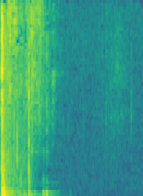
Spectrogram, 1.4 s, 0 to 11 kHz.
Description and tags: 0015 Bag Punch
Recordings of the Alexander Wang luxury handbag called the Rocco. Bag punch
Alexander-Wang, Handbag, Hardware, Leather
